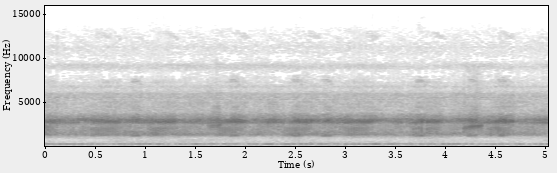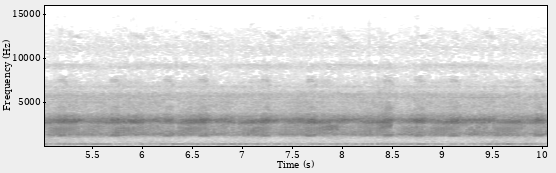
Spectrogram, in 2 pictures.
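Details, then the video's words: After a storm in the Green Corridor, Singapore, a crowd of frogs keeps up a dense rasping chorus, layered high trills pulsing irregularly above a continuous low drone, loudest around four and eight seconds. "Frogs after Storm"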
